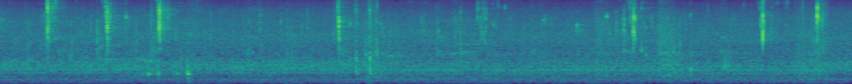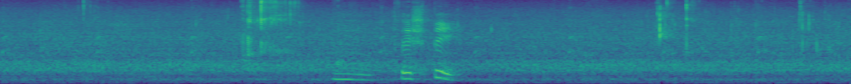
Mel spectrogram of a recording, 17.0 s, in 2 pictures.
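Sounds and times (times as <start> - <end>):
person chewing crispy food: 0.1 - 8.3, 11.0 - 11.6, 16.5 - 17.0.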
